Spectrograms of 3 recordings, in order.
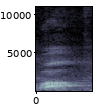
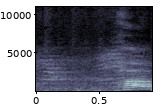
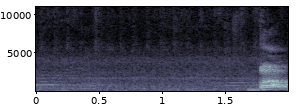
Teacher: हम प बोले तो हमारा दोनों ओठवा सट गया। फ बोलेंगे तब भी दोनों होठवा सट जाएगा। ब बोलेंगे तब भी सट जाएगा।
